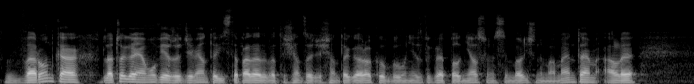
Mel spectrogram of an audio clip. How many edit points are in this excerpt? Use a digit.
0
